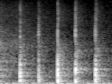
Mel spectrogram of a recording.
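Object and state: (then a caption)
Hollow-sounding baked bread loaf. A freshly baked seven-strand plaited bread wreath, still hot, is knocked on its crust six times in quick, even succession. Each knock is a short, dull, hollow thud with a low tone that dies away almost instantly. The hollow sound indicates the loaf is baked through.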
